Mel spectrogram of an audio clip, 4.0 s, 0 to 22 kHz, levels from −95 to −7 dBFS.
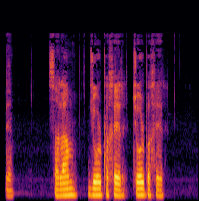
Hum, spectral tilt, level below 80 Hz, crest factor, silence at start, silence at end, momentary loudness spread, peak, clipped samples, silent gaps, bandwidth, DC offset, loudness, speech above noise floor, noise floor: none; -6.5 dB/octave; -62 dBFS; 18 dB; 0.1 s; 0.7 s; 15 LU; -6 dBFS; under 0.1%; none; 11.5 kHz; under 0.1%; -21 LUFS; 45 dB; -65 dBFS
